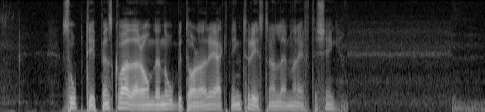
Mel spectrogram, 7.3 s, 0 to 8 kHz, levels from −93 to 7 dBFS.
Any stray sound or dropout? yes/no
no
